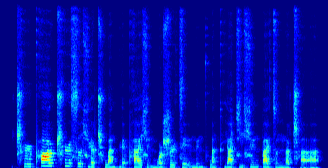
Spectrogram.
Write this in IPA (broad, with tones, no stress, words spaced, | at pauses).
ʈ͡ʂʰɻ̩˧˥pʰɑ˥ʊ̯ʈ͡ʂʰɻ̩˥ sɹ̩˥ɕɥɛ˧˥ʈ͡ʂʰwa˧˥n pɥɛ̰˨˩pʰa˥ɪ̯ɕy̰˨˩nmwɔ˥˧ ʂɻ̩˥˩ t͡sḛ˨˩ɪ̯n̪y˥npʰwa˨n pʰjä˥ t͡ɕi˧˥ɕy˥n pa˥ɪ̯t͡sʊ˧˥ŋn̪ä˧˥ʈ͡ʂʰä̰˨˩˦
